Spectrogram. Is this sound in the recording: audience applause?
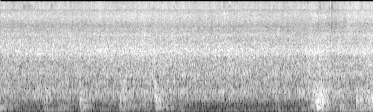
no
